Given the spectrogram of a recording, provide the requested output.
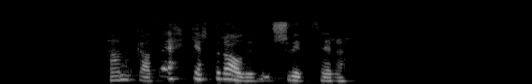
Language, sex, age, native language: Icelandic, female, 50-59, Icelandic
